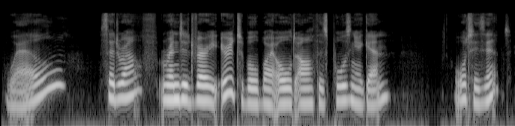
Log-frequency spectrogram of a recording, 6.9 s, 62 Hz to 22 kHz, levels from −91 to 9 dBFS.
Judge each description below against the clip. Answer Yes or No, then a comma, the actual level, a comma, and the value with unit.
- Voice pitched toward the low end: No, high, 215 Hz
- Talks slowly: Yes, slow, 120 wpm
